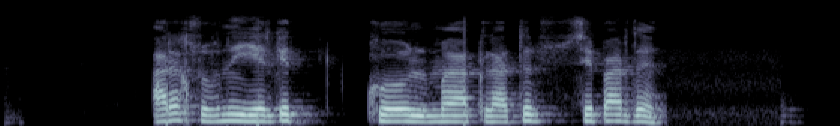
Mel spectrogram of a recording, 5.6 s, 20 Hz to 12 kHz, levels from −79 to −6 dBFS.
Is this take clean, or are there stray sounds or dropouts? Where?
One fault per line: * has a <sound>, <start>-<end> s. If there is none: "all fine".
all fine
